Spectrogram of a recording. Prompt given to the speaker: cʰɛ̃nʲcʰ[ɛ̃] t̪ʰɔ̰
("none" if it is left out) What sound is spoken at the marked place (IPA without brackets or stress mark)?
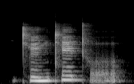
ɛ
